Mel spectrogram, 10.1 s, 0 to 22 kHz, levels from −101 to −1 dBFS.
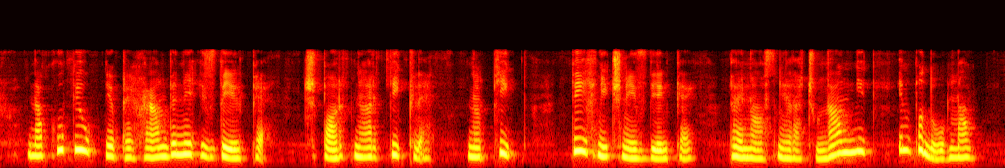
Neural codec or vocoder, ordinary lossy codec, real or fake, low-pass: autoencoder, 22.05 kHz, a latent of 192 numbers a frame, VITS, trained on one speaker; none; fake; 7.2 kHz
